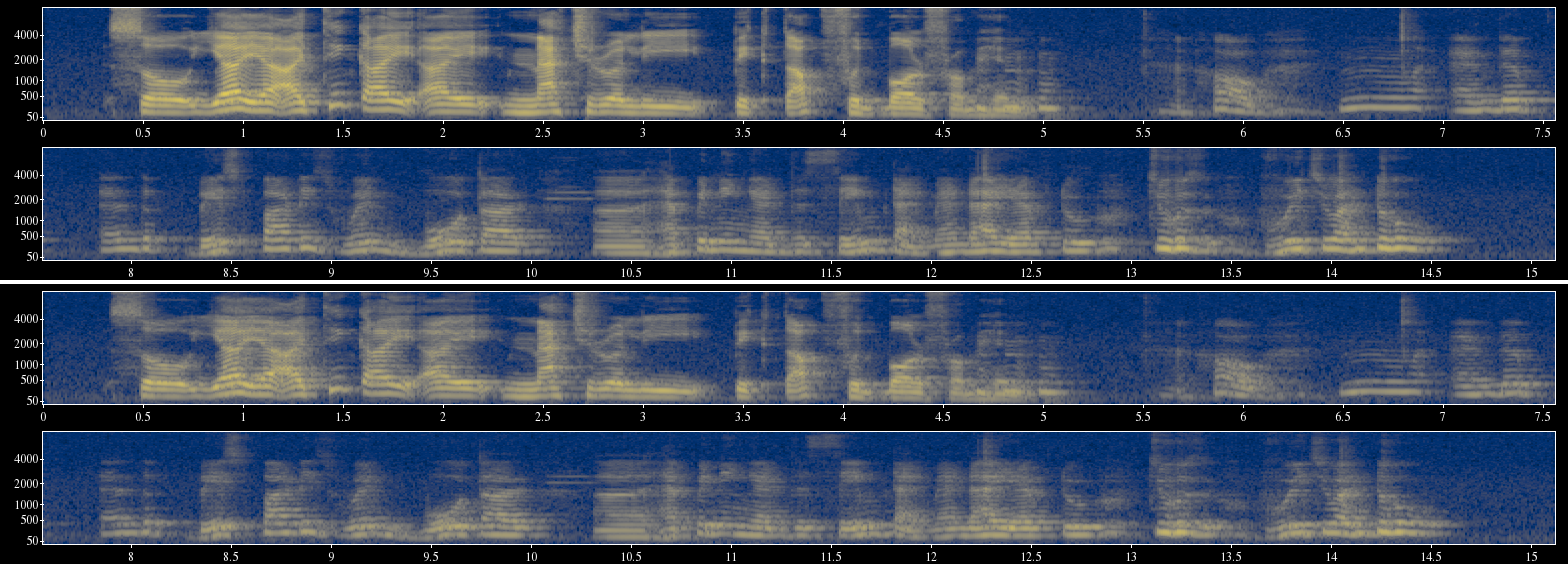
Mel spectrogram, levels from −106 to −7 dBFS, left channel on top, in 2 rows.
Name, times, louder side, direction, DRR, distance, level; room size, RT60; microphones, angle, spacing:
voice 1, 0.3-4.9, left 5 dB, 35° left, 0.3 m, -32 dB
voice 2, 4.7-5.1 5.6-7.5 7.8-10.0 10.3-14.5, left 1 dB, 75° left, 2.3 m, -43 dB
11.0 x 4.9 x 3.9 m
head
